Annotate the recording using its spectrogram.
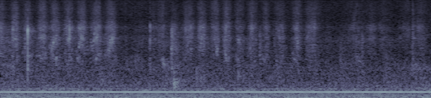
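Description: Hands rubbing together with alcohol-based hand rub: a rapid run of dry swishing strokes that thins out about halfway through.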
